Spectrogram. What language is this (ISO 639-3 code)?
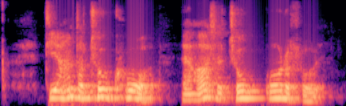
dan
